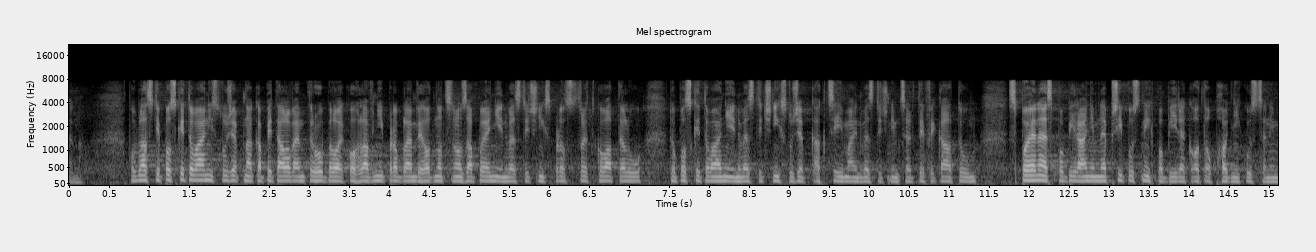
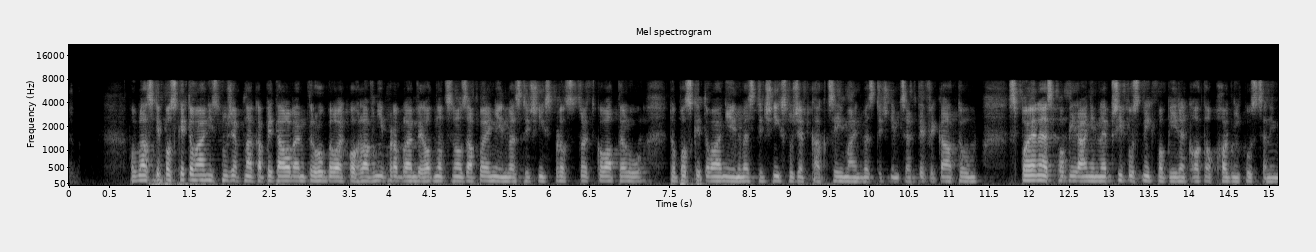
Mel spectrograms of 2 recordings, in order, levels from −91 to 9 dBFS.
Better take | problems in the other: first | noise reduction (neural mask model DeepFilterNet 3)

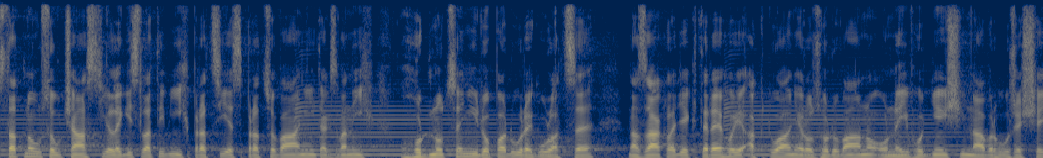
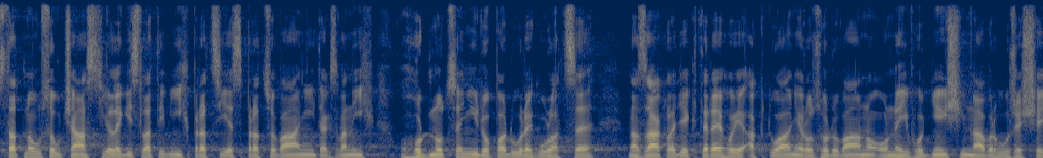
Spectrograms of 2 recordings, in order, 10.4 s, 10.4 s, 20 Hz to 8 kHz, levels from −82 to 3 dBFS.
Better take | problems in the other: second | background sound (Wind instrument, woodwind instrument); 18 dB below the speech

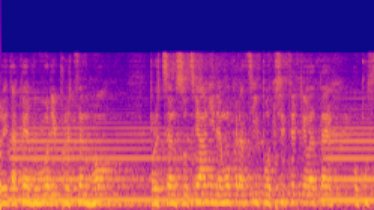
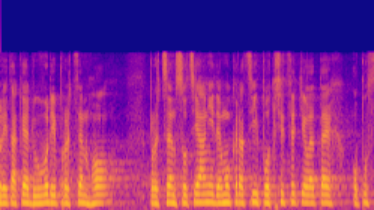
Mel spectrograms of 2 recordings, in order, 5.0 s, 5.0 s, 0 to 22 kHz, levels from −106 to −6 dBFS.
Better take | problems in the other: second | background sound (Wind instrument, woodwind instrument); 6 dB below the speech // room echo; dies away in 2.1 s

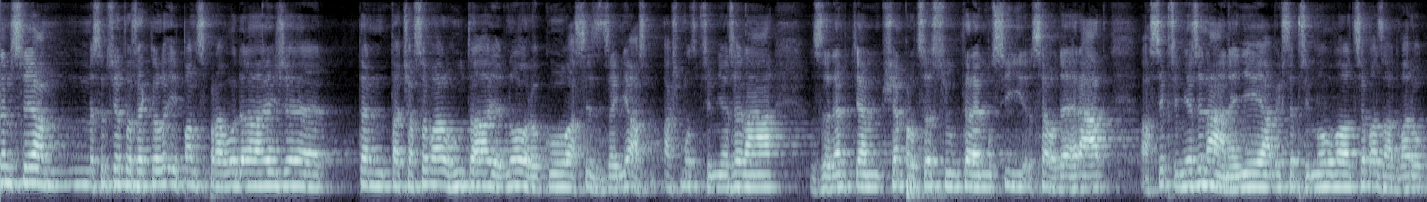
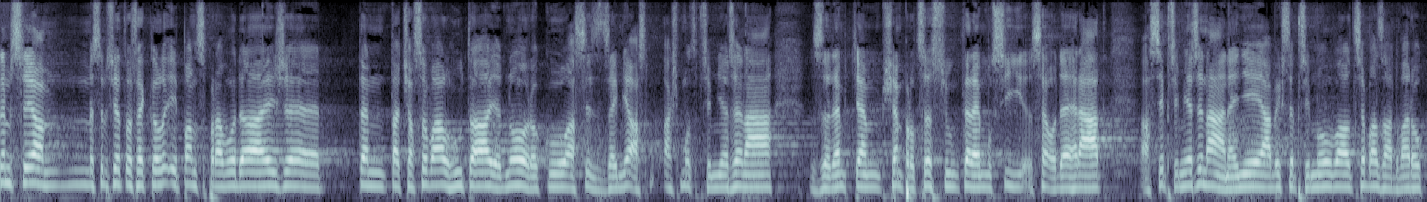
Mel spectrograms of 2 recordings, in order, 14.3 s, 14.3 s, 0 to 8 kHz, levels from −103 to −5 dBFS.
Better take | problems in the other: second | room echo; dies away in 0.6 s

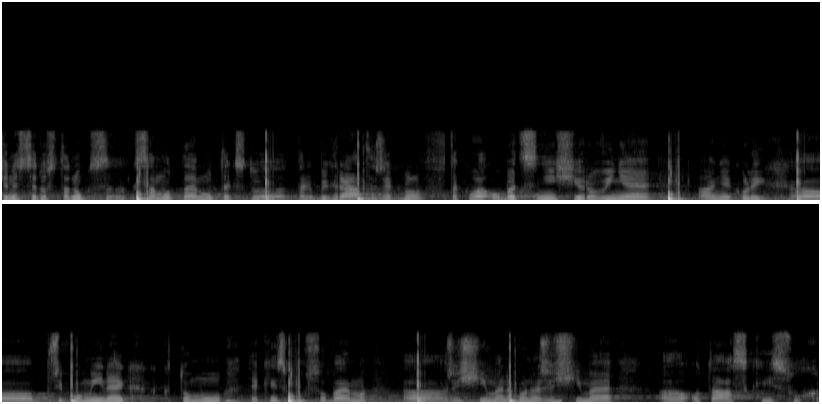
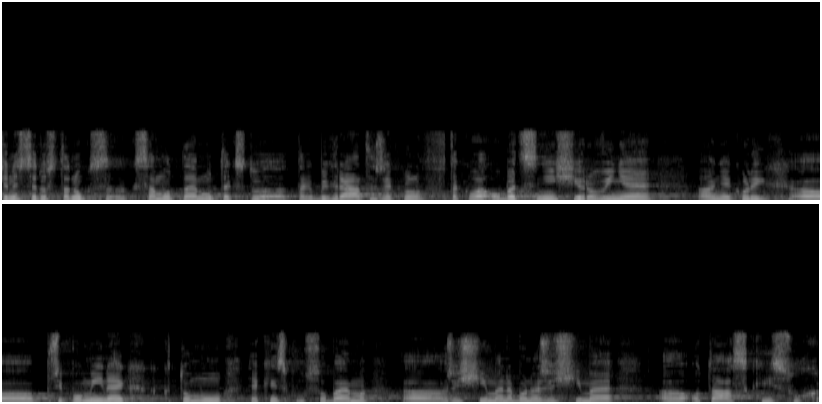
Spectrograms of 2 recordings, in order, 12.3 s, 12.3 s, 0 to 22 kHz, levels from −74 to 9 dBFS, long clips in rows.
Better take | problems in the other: second | background sound (Raindrop / Drip); 5 dB above the speech

